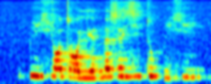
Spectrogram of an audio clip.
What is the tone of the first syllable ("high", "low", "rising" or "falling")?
falling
